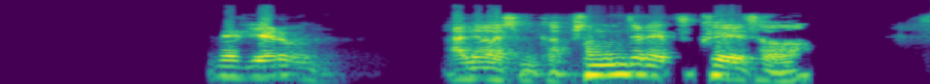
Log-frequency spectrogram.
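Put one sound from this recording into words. A middle-aged man speaks calmly and close to a microphone.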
